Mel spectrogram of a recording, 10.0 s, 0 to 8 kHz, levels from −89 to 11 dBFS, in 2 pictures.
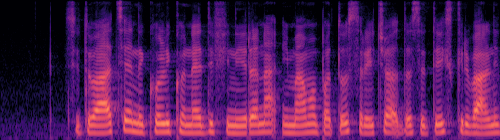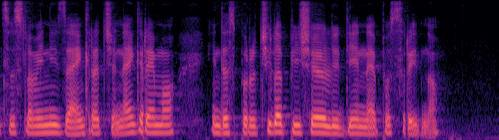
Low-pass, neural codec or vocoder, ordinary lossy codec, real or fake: none; none; none; real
